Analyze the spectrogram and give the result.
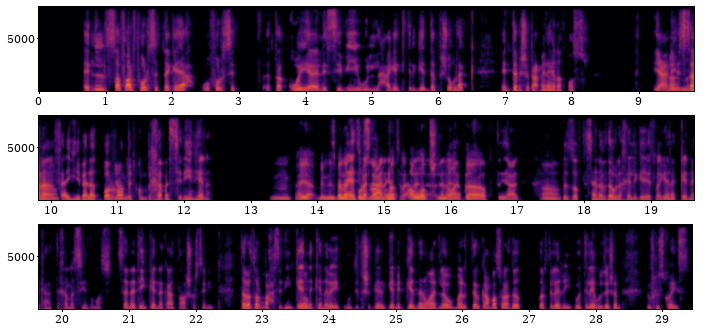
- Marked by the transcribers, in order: in English: "للCV"; other background noise; tapping; in English: "position"
- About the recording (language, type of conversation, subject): Arabic, podcast, إزاي بتتعامل مع التغيير المفاجئ اللي بيحصل في حياتك؟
